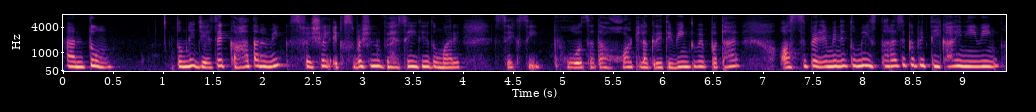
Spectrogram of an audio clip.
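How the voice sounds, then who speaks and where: A woman voicing a teasing, affectionate young male lover in a read-aloud fan story, coaxing and drawn-out. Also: high voice, steady tone, mellow, close to an everyday voice. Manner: playful, coaxing, drawn-out endearments.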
